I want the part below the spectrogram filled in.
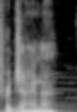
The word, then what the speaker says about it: Regina: It is pronounced the Regina. Yeah. Saskatchewan. Yeah, I don't want to live in Regina. I want to live somewhere that doesn't rhyme with vagina.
